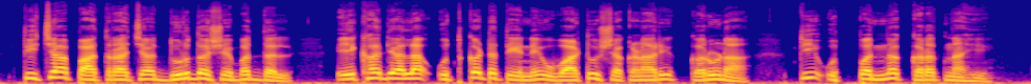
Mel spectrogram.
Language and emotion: Marathi, neutral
